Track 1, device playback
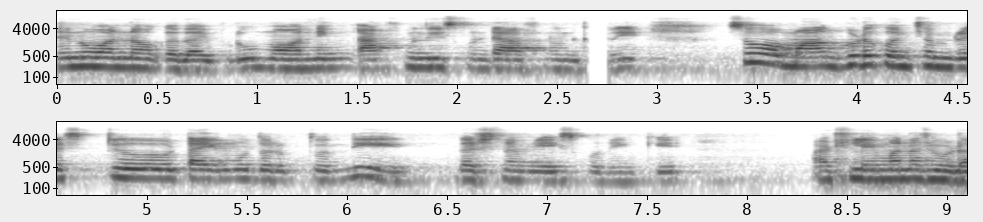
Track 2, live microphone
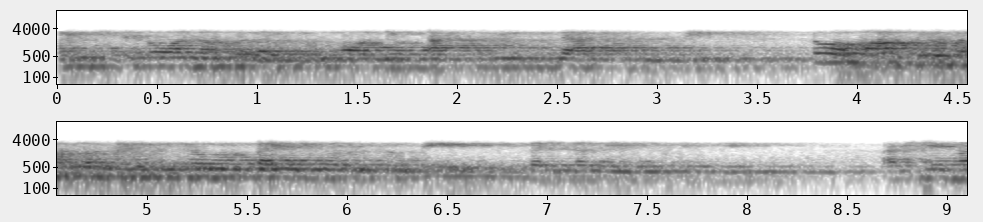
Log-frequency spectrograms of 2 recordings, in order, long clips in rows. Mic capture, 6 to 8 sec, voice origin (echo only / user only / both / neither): echo only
